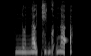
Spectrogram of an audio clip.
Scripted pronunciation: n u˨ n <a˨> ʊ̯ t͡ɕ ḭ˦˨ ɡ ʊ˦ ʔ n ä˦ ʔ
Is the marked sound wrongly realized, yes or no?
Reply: yes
